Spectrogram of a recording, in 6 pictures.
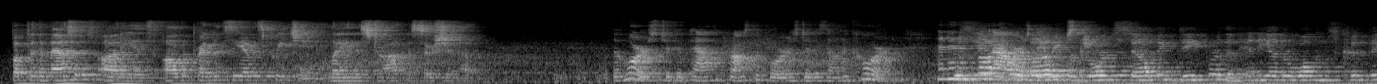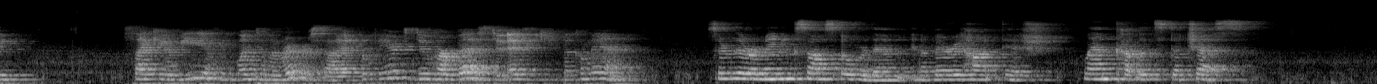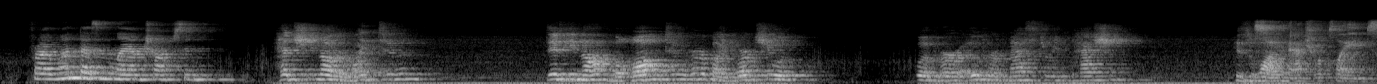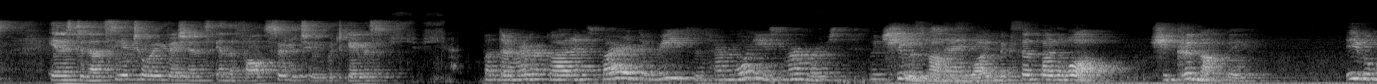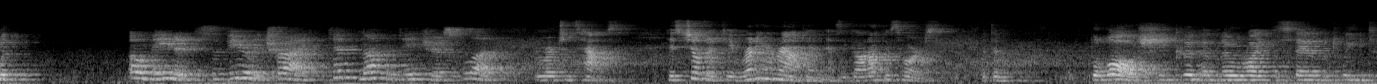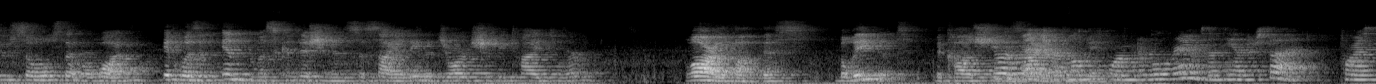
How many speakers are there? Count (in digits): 5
